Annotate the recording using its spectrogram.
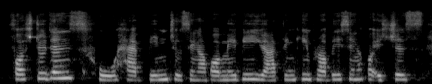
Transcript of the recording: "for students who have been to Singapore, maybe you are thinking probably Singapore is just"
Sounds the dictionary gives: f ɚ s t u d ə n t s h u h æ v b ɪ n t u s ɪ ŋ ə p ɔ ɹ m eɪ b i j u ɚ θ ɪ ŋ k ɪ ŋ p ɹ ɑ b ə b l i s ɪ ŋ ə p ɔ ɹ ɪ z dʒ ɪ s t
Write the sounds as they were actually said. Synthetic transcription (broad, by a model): f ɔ s t u d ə n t s h u h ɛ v b ɪ n t u s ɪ ŋ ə p ɔ m eɪ b i j u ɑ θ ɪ ŋ k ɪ ŋ p ɹ ɑ b ə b l i s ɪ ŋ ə p ɔ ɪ s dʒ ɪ s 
